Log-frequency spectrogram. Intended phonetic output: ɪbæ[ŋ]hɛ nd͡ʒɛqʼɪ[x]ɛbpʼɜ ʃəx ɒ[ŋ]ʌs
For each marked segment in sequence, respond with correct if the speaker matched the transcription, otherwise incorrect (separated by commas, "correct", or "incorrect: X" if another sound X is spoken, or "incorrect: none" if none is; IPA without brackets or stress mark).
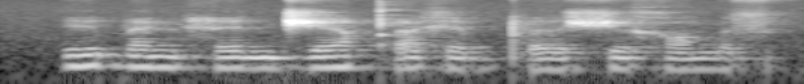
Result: correct, correct, correct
